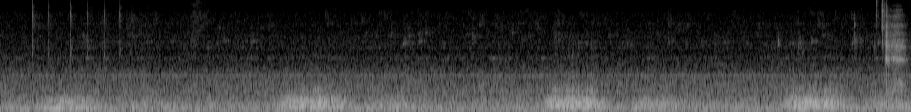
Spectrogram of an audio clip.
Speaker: i don't know if anybody has normal breath sounds right now but it should be just normal air movement in and out of the lungs you shouldn't hear any adventitious sounds so we can click on this and listen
